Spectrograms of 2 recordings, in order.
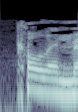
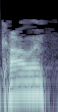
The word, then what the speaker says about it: Colin: I always like to say it not the way he likes to pronounce it. Colon rather than Colin.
